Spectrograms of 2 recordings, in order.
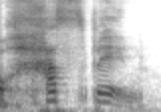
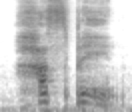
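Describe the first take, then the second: First: Husband said as huspin with Spanish sounds; Spanish accent. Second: Put-on husband said with a Spanish accent, huspin. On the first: Retold or imitated. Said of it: "They go". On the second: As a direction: mimic a Spanish speaker saying husband. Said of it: "Spanish people".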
